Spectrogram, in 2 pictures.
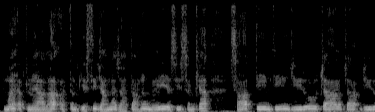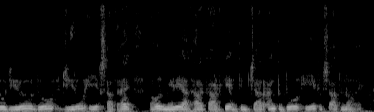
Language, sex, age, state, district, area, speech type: Hindi, male, 60+, Uttar Pradesh, Ayodhya, rural, read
